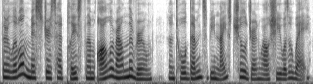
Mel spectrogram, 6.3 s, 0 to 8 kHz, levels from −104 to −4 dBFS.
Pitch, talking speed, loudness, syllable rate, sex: 210 Hz, 200 wpm, -19 LUFS, 4.8 syllables/s, female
